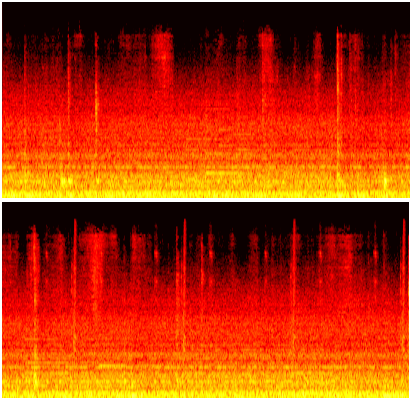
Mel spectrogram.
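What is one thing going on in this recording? A satin ribbon rustles softly as it is pulled and tied.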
